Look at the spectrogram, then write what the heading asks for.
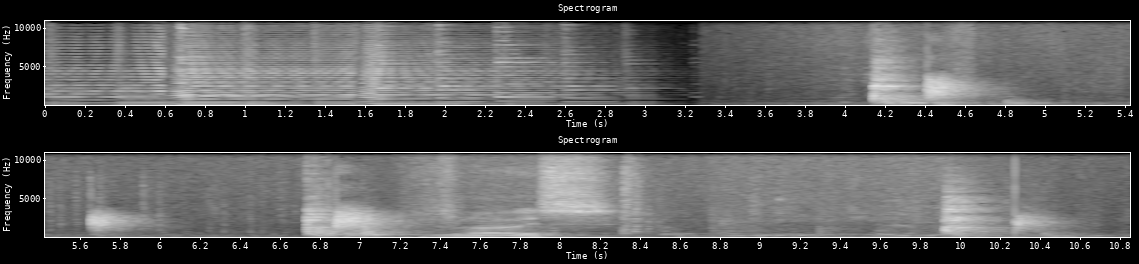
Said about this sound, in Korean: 당구공 굴러가는 경쾌한 소리가 나른한 오전을 깨웁니다.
